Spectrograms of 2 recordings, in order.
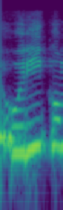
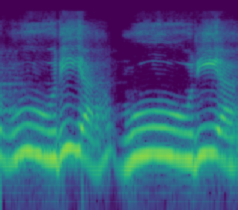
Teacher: उरीकुम, अब ये उरीकुम में देखे मैं वाव नहीं पढ़ रही क्योंकि उस पर राउंड जीरो है, लेकिन मैं वूरिया, वूरिया इसको मैं एलोंगेट करूंगी क्योंकि ये वाव मदिया है प्रॉपर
